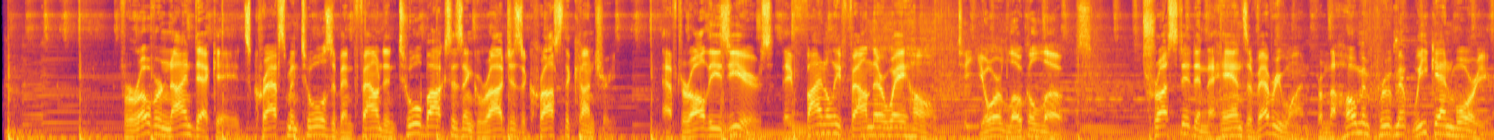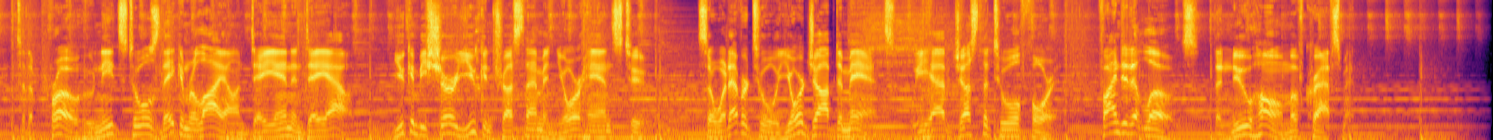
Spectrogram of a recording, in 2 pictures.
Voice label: Radio; Lowes; Craftsman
